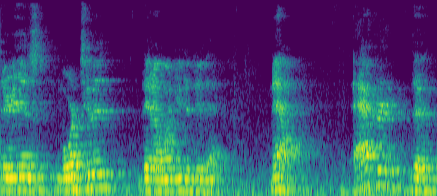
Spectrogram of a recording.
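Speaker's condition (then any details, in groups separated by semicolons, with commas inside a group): ALS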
